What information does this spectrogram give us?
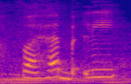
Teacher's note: bacaan qalqalah sugro sebab ba mati asli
